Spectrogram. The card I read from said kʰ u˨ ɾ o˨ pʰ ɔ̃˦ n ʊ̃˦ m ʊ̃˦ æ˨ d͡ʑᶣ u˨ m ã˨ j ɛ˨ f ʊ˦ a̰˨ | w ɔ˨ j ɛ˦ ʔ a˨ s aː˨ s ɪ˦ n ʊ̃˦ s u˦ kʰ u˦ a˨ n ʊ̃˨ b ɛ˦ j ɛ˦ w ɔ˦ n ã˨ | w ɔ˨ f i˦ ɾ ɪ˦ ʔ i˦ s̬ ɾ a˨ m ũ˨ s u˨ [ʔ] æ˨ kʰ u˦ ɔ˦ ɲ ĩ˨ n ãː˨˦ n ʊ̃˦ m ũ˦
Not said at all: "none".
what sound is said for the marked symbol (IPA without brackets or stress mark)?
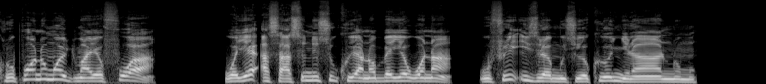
none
